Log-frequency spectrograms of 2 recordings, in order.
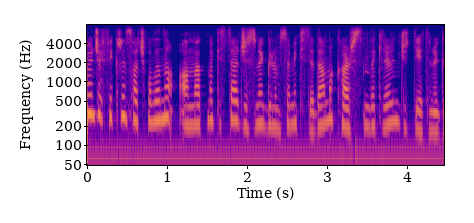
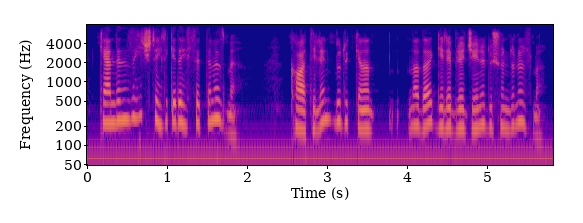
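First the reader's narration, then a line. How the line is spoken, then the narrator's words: Stammered. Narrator (Turkish): Orhan kekeledi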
